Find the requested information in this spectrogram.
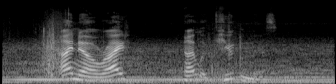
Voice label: female marines; h3dialogue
